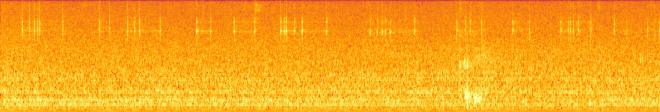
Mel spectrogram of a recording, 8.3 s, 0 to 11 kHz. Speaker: vamos botar aqui para 200 volts Ok então ó e continua fazendo barulho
